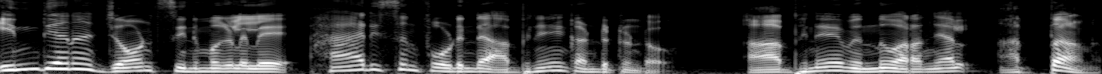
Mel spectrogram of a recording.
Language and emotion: Malayalam, happy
